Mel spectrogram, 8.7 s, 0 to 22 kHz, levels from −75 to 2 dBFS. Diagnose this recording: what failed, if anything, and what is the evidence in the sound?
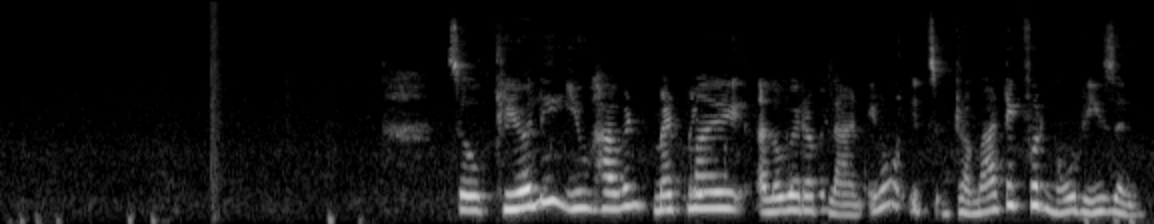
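Call processing failed, producing an echo leak in the speech. Short delayed copies of the voice appear at 5.15–5.26, 5.42–5.49, 6.13–6.22, 6.47–6.57 and 6.77–6.81 s. Each trails the original by 212 ms. The first is nearly as loud as the speech itself. The others are much fainter, and the last is the faintest, about 30 dB below the speech. The likely cause is a far-end loudspeaker feeding its own microphone, with the echo canceller letting scraps of that pickup return.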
